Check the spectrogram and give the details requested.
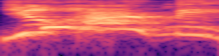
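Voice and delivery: mock indignant accusing burst. Retelling how a partner kept accusing them and refusing to explain. Imitating an angry outburst. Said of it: "very calmly".

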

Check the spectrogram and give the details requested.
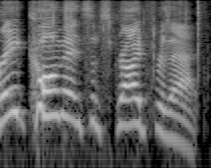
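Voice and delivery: overexcited voice. Video host celebrating a catch, addressing viewers: excited. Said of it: "I need to calm down a little bit".

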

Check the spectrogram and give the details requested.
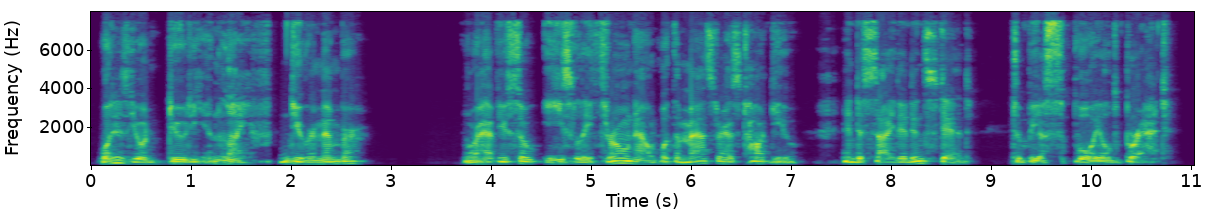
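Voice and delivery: ordinary delivery

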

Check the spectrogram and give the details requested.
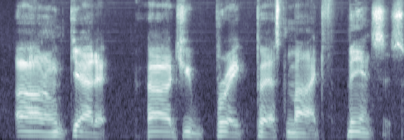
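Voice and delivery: put-on drawling American accent. Voicing one of the characters the speaker plays, in an american drawl. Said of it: "I gave this one an American drawl".

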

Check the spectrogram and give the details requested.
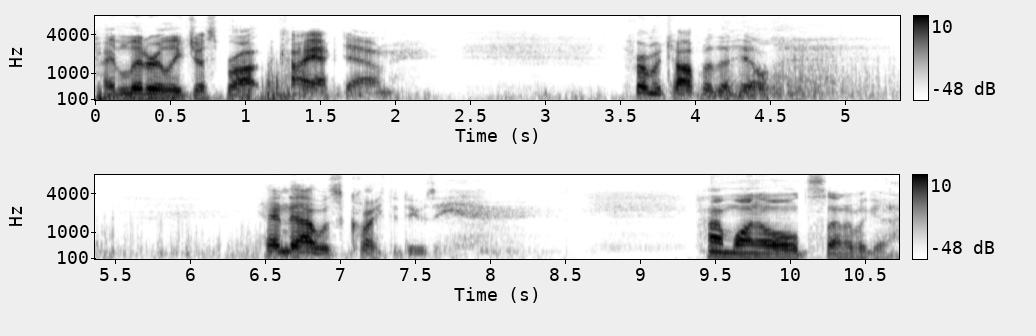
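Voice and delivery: heavy breathing, out of breath. Host welcoming viewers back after carrying a kayak down a hill, out of breath. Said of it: "I apologize for the heavy breathing".

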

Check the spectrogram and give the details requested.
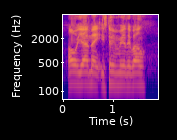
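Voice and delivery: sarcastic, mocking tone meaning the opposite. Streamer telling chat how they'd answer a post-game question, sarcastic. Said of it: "That's sarcasm, by the way, chat".

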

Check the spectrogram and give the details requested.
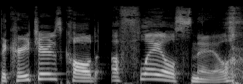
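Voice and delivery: words fighting off a giggle, suppressed laugh. Describing a summoned creature to the other players, trying not to laugh. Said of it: "I'm trying not to laugh while I say this".

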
